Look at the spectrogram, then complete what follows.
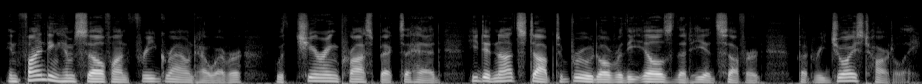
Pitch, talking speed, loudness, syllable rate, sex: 115 Hz, 175 wpm, -19 LUFS, 5.0 syllables/s, male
